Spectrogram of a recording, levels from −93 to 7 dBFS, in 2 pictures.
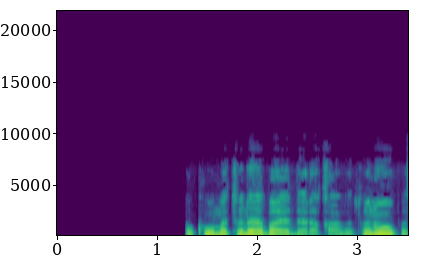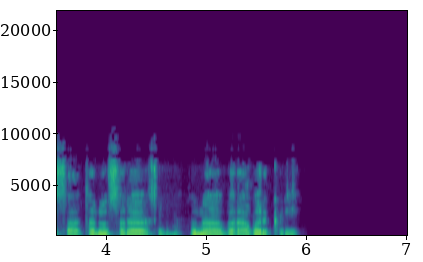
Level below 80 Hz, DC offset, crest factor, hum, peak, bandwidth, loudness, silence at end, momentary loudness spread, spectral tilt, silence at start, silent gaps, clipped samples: -58 dBFS; under 0.1%; 18 dB; none; -2 dBFS; 7.8 kHz; -20 LUFS; 1.1 s; 15 LU; -6.5 dB/octave; 1.3 s; none; under 0.1%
